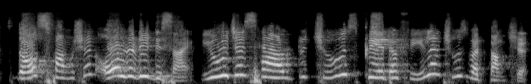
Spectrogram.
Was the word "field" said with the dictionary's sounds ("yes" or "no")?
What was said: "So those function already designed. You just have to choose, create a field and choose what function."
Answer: no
